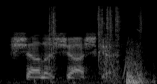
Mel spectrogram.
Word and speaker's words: Shalashka: that because somewhere along the line, Shashka got stuck on the end of Sharashka. The gorillas were using the name amongst themselves. By the time I got to hearing about it, pronunciation had wound up as Shalashka.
